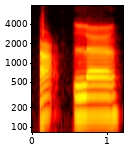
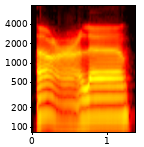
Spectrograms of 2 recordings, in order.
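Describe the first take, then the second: First: The ain sound is cut off abruptly. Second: The ain sound flows on continuously. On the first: The speaker calls it wrong. "Jangan dibaca ain-nya dengan keadaan syiddah" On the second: The speaker calls it right. "Ain-nya adalah rakhawah"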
